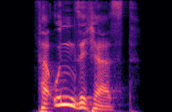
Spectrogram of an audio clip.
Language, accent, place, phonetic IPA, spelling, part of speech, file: German, Germany, Berlin, [fɛɐ̯ˈʔʊnˌzɪçɐst], verunsicherst, verb, De-verunsicherst.ogg
- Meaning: second-person singular present of verunsichern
